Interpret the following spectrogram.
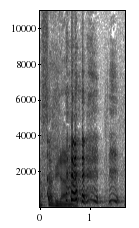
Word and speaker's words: Fabulâme: Donc, Attends, Fabulam, F-A-B-U-L-A-M-E. AME, bien sûr. Comme une lame fabuleuse. Ouais, comme une âme fabuleuse.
